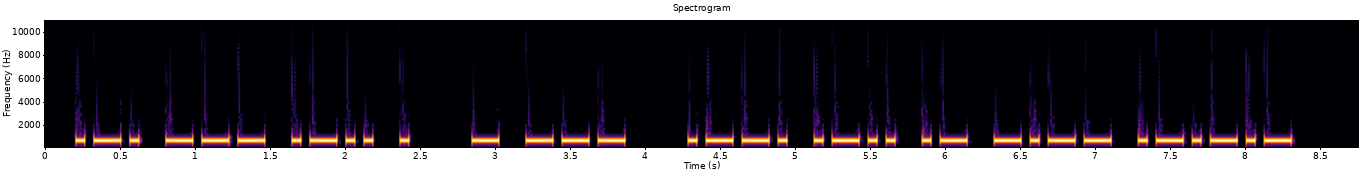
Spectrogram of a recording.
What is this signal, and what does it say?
Morse code, heard as a keyed tone, about 20 wpm, 700 Hz. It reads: ROLE TO PLAY.
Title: Sentences from Top 1000 Words - Review Part 6 - 20wpm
